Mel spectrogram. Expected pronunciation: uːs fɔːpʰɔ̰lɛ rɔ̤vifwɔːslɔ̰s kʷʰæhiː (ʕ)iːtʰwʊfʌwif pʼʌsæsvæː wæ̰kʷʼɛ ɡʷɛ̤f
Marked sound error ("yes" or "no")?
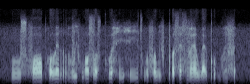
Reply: yes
